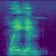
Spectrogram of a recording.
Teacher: I stress the first syllable, and the second syllable becomes a little bit of the different sound, and that is the schwa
